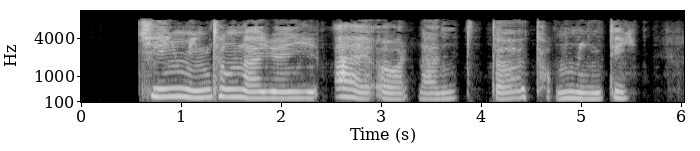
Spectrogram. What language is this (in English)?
Chinese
